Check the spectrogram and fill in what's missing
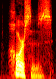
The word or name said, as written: horses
